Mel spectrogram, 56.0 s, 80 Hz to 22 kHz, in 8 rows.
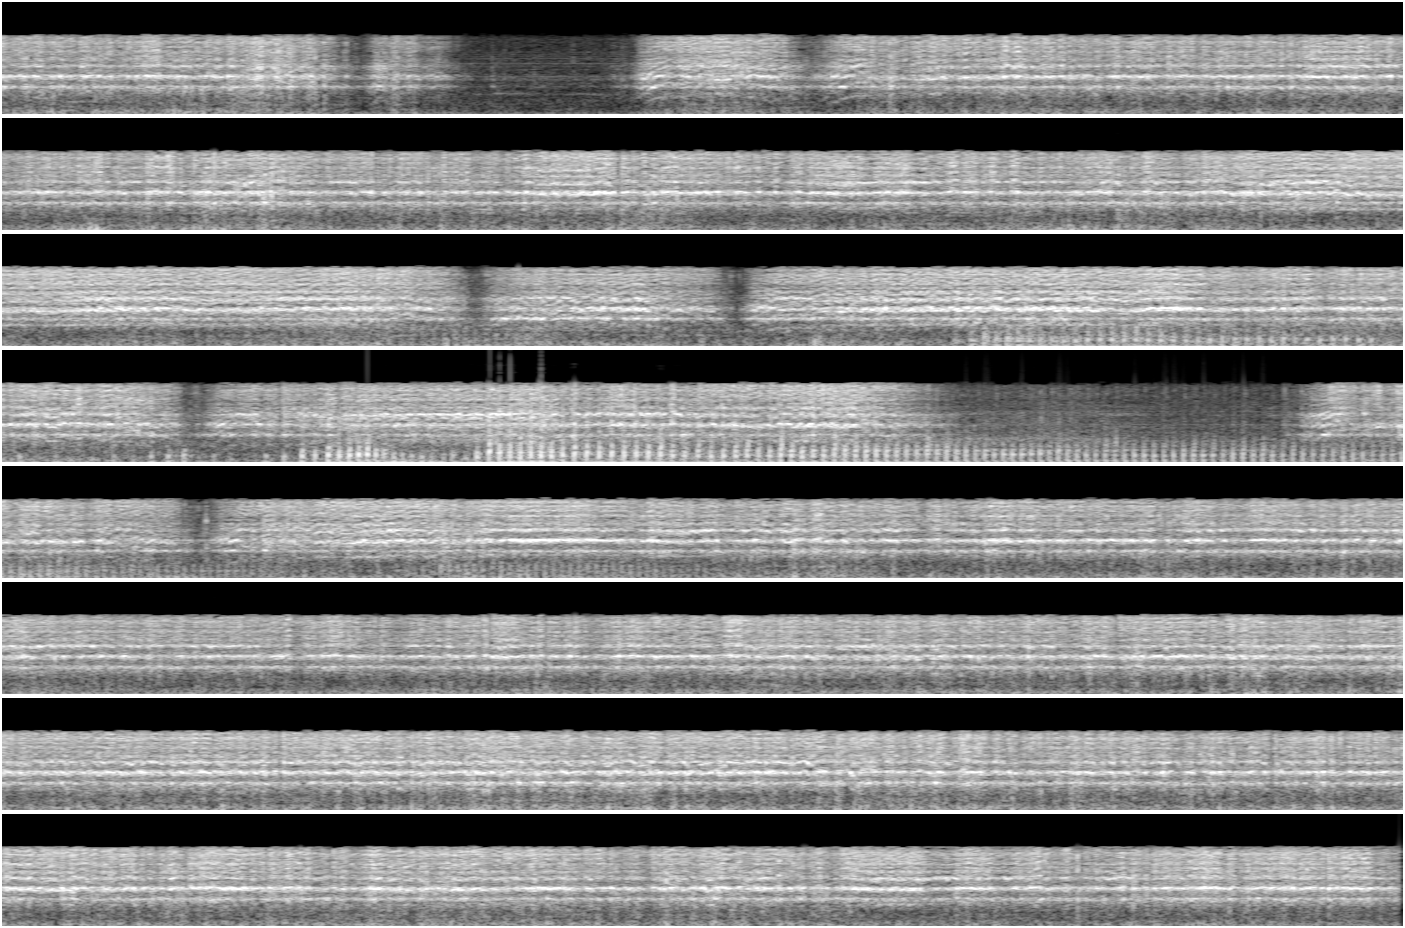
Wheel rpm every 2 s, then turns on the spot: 170, 40, 190, 230, 230, 230, 230, 190, 110, 170, 190, 170, 180, 30, 140, 220, 230, 230, 230, 230, 230, 230, 230, 230, 230, 230, 230, 230.
none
